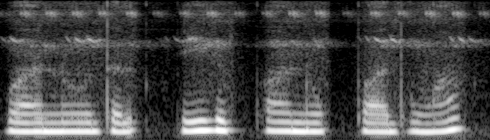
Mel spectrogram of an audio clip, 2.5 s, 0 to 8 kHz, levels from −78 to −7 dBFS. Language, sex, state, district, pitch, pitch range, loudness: Garo, female, Meghalaya, South Garo Hills, 190 Hz, 190-205 Hz, -15 LUFS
